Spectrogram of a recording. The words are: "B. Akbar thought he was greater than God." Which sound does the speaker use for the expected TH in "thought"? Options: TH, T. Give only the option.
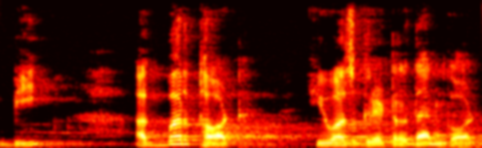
T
